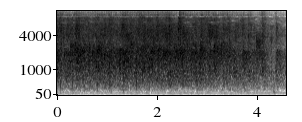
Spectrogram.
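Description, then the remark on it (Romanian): Sustained audience applause for a grandmother, a dense, steady wash of many hands clapping at an even loudness, easing off slightly in the final half second. “Aplaudați această bunica.”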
